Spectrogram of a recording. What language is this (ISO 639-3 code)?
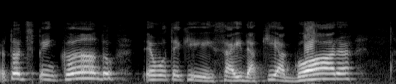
por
